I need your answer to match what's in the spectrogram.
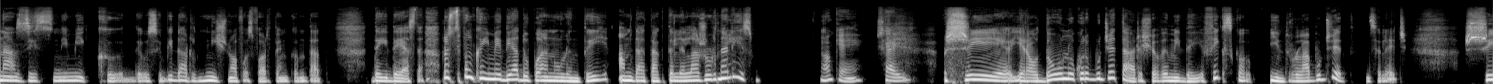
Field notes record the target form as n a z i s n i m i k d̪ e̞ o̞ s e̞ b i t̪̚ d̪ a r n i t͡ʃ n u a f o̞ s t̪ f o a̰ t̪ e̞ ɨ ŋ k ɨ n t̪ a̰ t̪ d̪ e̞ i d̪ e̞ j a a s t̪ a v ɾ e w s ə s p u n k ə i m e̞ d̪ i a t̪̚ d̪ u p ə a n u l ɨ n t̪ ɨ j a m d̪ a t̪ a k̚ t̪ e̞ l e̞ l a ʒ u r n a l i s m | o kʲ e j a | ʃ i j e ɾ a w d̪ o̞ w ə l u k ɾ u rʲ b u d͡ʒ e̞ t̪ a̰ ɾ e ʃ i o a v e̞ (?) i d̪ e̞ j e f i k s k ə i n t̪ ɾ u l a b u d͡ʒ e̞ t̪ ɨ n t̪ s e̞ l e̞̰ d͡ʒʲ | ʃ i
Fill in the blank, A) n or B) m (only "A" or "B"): B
